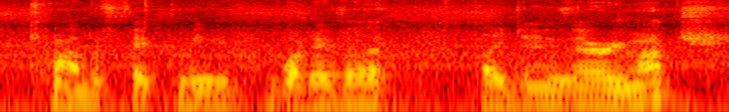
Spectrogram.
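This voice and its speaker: Speaking with an Australian accent, a man talks at a fairly slow pace in a medium pitch with monotone, flat intonation over audible room echo. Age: 60s. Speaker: founder of an organisation. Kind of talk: self-recorded introduction video. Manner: halting, frequent ums.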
